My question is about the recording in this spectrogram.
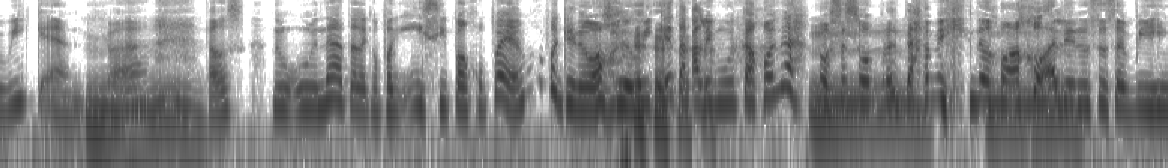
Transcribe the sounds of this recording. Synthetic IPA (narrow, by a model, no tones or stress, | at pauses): wiːkʔɛ̰nd̪̚baaːpos | nʊŋʔuːnɐt̪ɐlɐɡaŋpɐɡʔiʔisiːpɐŋkopɐnmɐapɐɡɡɪnɐwaːkonɐŋwiːʔɛd̪ɐkɐlɪmuːt̪ɐkonɐʔosɐsoːbɾɐŋd̪aːmɪŋɡɪnɐwaːko̞ʔɐlɪnɐŋsasɐbiːhɪŋ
